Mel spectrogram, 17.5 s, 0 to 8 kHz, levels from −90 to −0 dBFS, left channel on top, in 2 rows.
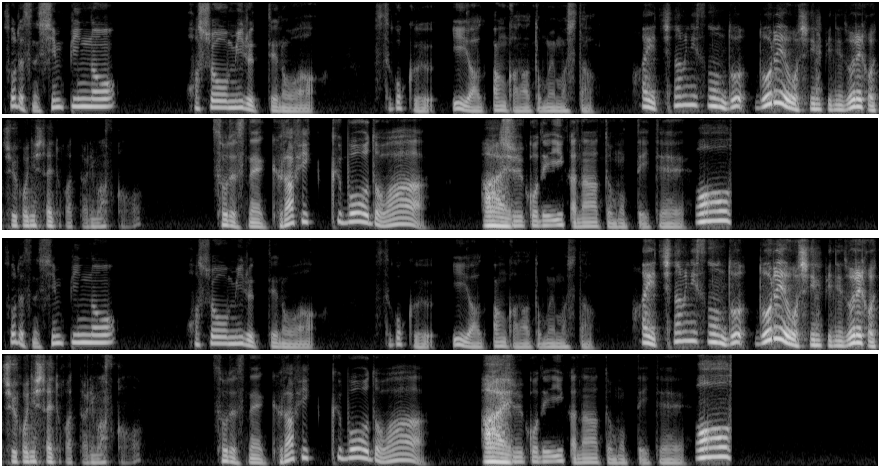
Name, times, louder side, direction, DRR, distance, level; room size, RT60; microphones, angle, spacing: voice 1, 0.1-1.1 1.9-3.1 3.8-5.9 10.9-13.0 13.7-15.6, left 1 dB, 50° left, 3.3 m, -29 dB
voice 2, 6.4-9.3 9.6-9.8 13.6-13.9 15.7-16.1, right 2 dB, 45° right, 1.6 m, -23 dB
open air
head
